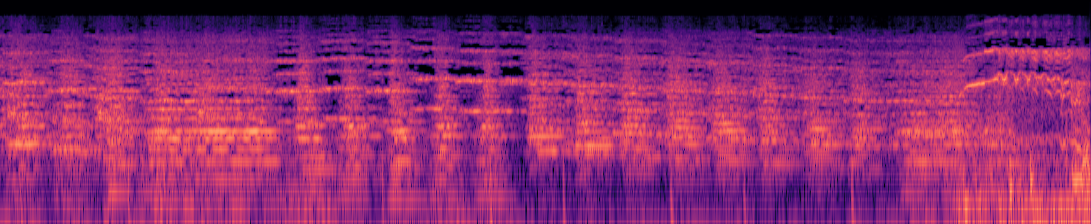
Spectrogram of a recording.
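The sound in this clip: Whinnying from the horses of a freight wagon team being hitched in a wagon yard before sunup, loud, strained harmonic neighs running almost continuously, with a fresh high cry near the end.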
